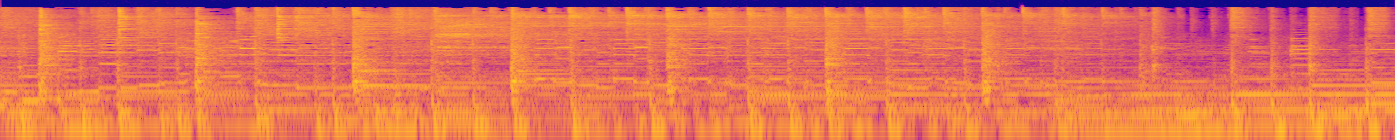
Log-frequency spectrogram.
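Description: Live band playing an instrumental passage: electric guitar over a steady drum-kit beat, with bass guitar and keyboard.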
